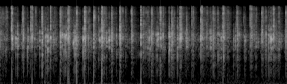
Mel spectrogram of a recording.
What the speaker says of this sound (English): Important, before you use, shake bottle for 5 seconds.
